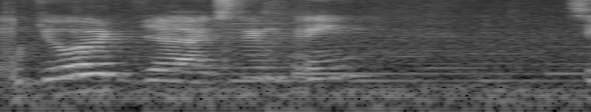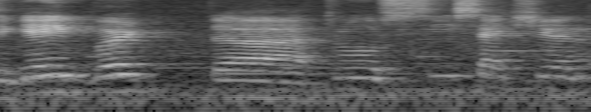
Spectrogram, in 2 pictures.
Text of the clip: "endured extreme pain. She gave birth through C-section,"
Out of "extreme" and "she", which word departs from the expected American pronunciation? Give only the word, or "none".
she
